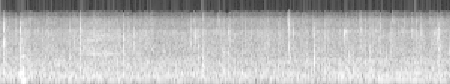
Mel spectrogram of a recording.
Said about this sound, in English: I'm sheltering here below the overhang of my garden shed out of the rain, keeping me, my tea and my iPhone dry.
